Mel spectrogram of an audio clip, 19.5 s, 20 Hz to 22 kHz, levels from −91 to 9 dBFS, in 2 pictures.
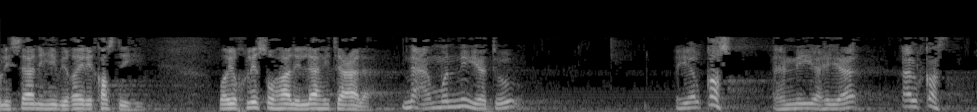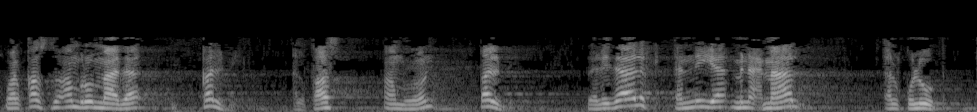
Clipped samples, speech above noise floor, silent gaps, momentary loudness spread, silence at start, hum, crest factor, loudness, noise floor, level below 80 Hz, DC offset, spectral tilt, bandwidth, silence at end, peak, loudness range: under 0.1%; 29 dB; none; 16 LU; 0 s; none; 20 dB; -28 LUFS; -57 dBFS; -58 dBFS; under 0.1%; -10 dB/octave; 5.8 kHz; 0 s; -8 dBFS; 8 LU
